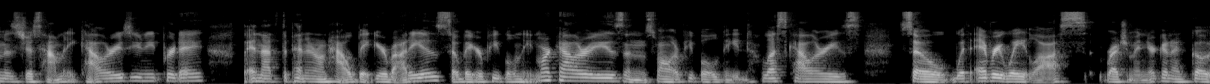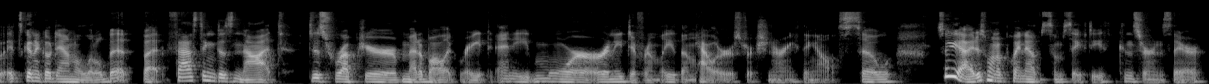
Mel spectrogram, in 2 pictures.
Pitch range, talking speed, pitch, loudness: 115-145 Hz, 200 wpm, 125 Hz, -23 LUFS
